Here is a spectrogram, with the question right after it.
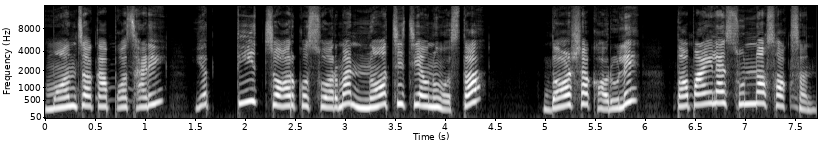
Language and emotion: Nepali, angry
